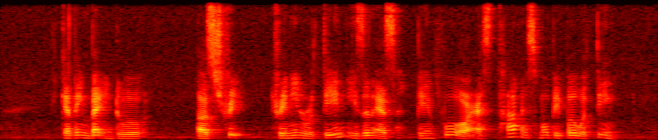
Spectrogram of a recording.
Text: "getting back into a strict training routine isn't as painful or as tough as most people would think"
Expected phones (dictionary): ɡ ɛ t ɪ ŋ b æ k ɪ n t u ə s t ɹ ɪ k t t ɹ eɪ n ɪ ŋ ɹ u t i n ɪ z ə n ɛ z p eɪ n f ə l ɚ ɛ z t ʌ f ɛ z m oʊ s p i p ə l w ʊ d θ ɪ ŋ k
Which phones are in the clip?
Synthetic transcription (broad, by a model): ɡ ɛ t ɪ ŋ b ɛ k ɪ n t u ə s t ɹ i t t ɹ eɪ n ɪ ŋ ɹ u t i n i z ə n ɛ s p eɪ n f ə l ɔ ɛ s t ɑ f ɛ s m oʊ p i p ə l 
